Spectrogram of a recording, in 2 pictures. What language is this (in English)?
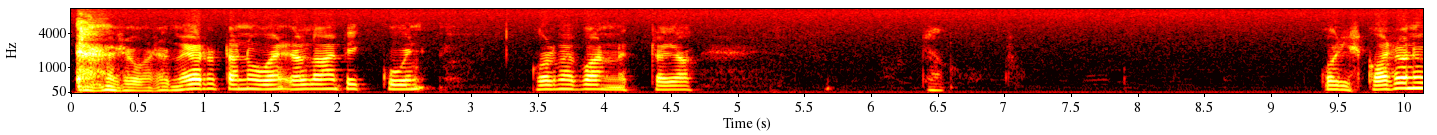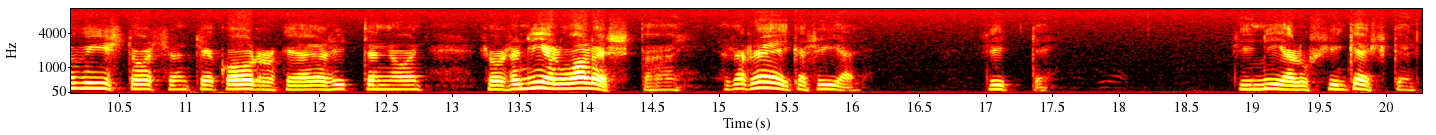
Finnish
